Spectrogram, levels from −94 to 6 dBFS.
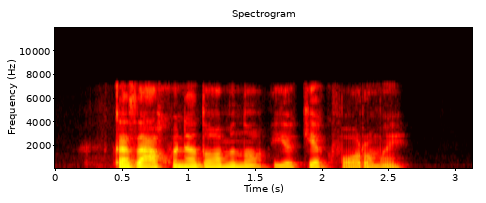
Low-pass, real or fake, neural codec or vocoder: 7.2 kHz; real; none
